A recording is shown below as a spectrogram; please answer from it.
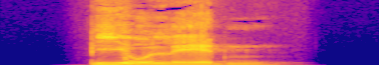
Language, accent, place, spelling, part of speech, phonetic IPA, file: German, Germany, Berlin, Bioläden, noun, [ˈbiːoˌlɛːdn̩], De-Bioläden.ogg
- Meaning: plural of Bioladen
